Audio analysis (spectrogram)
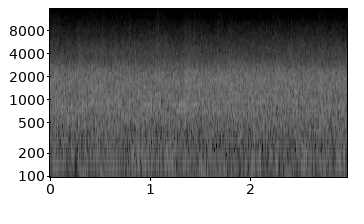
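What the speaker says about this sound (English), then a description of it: "Let us send her off with a round of applause" A continuous wash of crowd applause and clapping in Genshin Impact, steady and fairly distant, with no talking.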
